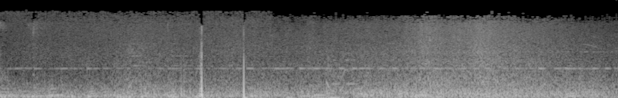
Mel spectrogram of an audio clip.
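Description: Steady wind roars over a churning open ocean on a dark night, heard while drifting at sea, a dense, unbroken wash of surf noise, with two sharp knocks cutting through briefly near the middle; no voices.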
